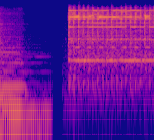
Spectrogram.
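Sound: old-fashioned telephone bell ringing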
